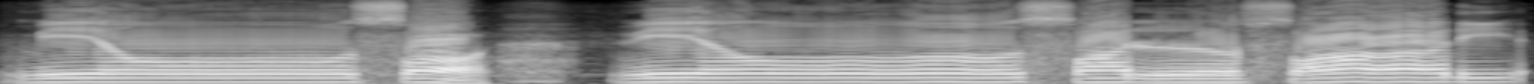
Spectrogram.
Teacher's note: shad termasuk huruf yang tebal dan huruf isti'la, maka dia samarkannya agak ditebalkan.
